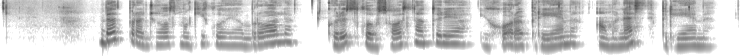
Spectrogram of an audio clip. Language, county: Lithuanian, Klaipėda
